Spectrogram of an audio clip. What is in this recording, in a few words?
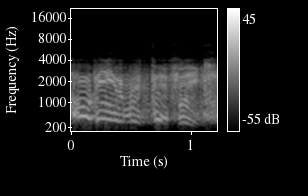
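Turkish player friendly fire, mood med, speech; War Thunder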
